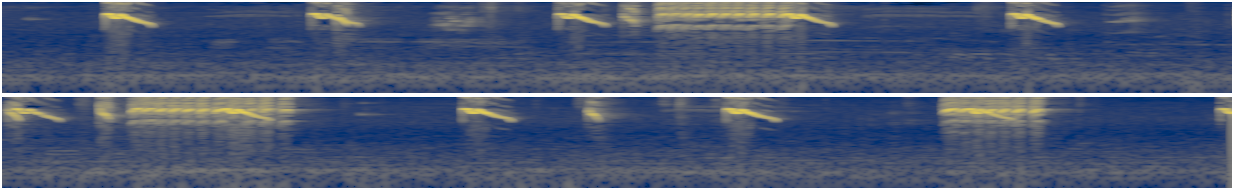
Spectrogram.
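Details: Busy white-eye (pleci) chatter used to lure wild white-eyes and other small birds: steady high downslurred chips nearly once a second, broken by three buzzy trilled bursts.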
